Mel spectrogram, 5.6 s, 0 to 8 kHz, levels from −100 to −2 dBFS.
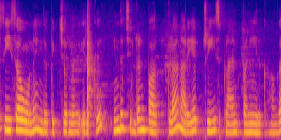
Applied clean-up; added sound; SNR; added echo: none; Snare drum; 16 dB; none.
